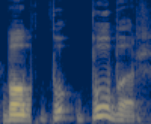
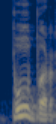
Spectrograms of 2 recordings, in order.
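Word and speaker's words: bóbr: Bober. Boober. Not bober. Booer.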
